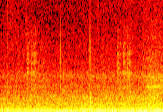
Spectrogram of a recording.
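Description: Steady low hum and hiss of background room noise, with a faint click about a second in.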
